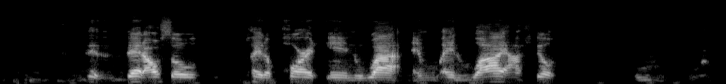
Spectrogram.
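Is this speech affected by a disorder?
Yes: stuttering; stuttering since childhood; ongoing stutter, may never stop stuttering; stutter audible in recording, formerly heavily hindered speaking; here repeated sounds.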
